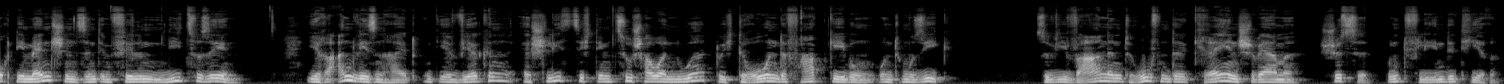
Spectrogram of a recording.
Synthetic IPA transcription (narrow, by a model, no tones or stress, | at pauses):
ʔaʊxd̥iːmɛnʃn̩zɪntɪmfɪlmniːt͡suzeːən | ʔiːʁ̞ə̰ʔanveːzn̩ɦaɪtʊntʔiːɐvɪɐkənɛɐʃliːstz̥ɪçd̥eːmt͡suːʃaʊɐnuːɐd̥ʊɐçd̥ʁoːəndəfaɐp̚ɡ̥eːbʊŋʊntmuziːk | z̥oviːva̰ɐnəntʁuːfn̩dəkʁ̥ɛːənʃv̥ɛɐmə | ʃʏsəʔʊntfliːəndətʰiːʁə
